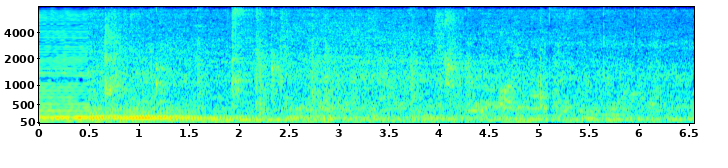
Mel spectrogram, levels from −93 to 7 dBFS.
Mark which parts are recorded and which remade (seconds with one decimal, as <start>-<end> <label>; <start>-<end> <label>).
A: 0.0-0.5 remade; 0.5-6.6 recorded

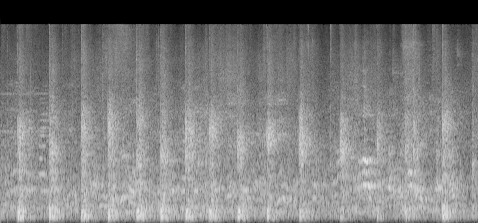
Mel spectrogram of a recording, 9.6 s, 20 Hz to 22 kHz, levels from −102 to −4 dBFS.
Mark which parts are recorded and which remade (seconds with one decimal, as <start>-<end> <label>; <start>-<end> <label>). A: 0.0-9.6 recorded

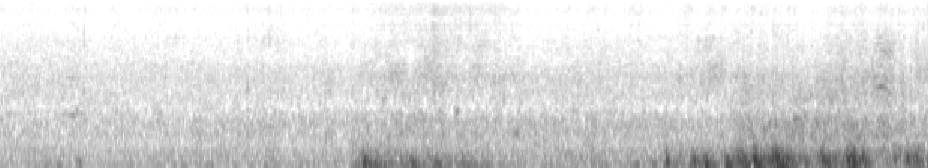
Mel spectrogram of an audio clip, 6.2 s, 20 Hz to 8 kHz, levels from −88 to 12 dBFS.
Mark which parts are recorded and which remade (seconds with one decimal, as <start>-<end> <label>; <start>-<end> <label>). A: 0.0-6.2 recorded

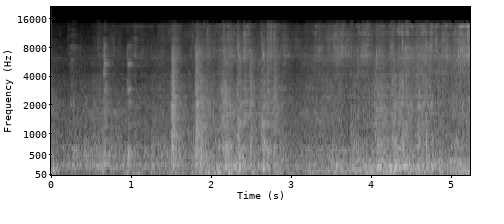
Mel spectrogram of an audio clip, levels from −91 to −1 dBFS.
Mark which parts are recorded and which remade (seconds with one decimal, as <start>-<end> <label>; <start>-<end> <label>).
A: 0.0-0.5 recorded; 0.5-3.6 remade; 3.6-4.1 recorded; 4.1-4.7 remade; 4.7-5.2 recorded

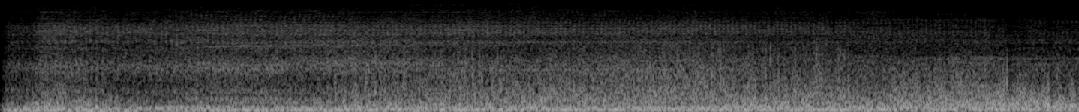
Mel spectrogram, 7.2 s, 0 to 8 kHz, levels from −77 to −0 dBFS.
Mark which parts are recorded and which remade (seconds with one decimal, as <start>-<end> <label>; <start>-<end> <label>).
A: 0.0-0.4 recorded; 0.4-1.2 remade; 1.2-7.2 recorded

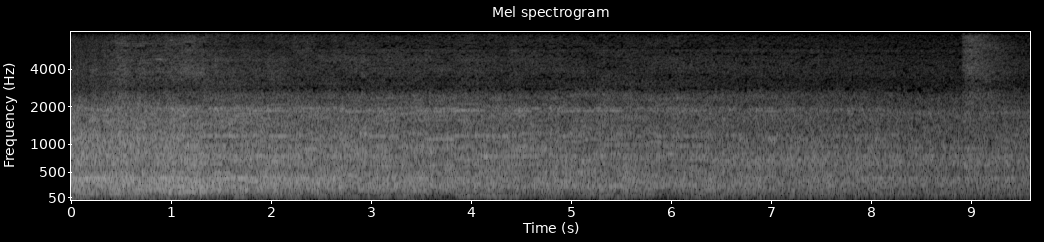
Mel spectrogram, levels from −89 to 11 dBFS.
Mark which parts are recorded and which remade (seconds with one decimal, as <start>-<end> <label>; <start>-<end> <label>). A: 0.0-1.1 recorded; 1.1-6.4 remade; 6.4-9.6 recorded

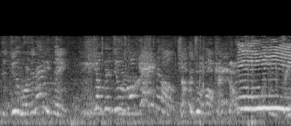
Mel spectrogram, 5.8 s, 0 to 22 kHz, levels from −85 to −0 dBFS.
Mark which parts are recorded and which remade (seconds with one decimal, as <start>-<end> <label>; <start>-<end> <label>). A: 0.0-2.9 recorded; 2.9-3.5 remade; 3.5-4.5 recorded; 4.5-5.3 remade; 5.3-5.8 recorded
